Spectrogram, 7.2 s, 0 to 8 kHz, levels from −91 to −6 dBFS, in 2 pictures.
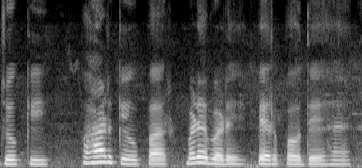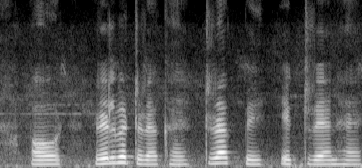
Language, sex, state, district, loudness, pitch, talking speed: Hindi, female, Himachal Pradesh, Shimla, -18 LUFS, 200 Hz, 140 wpm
